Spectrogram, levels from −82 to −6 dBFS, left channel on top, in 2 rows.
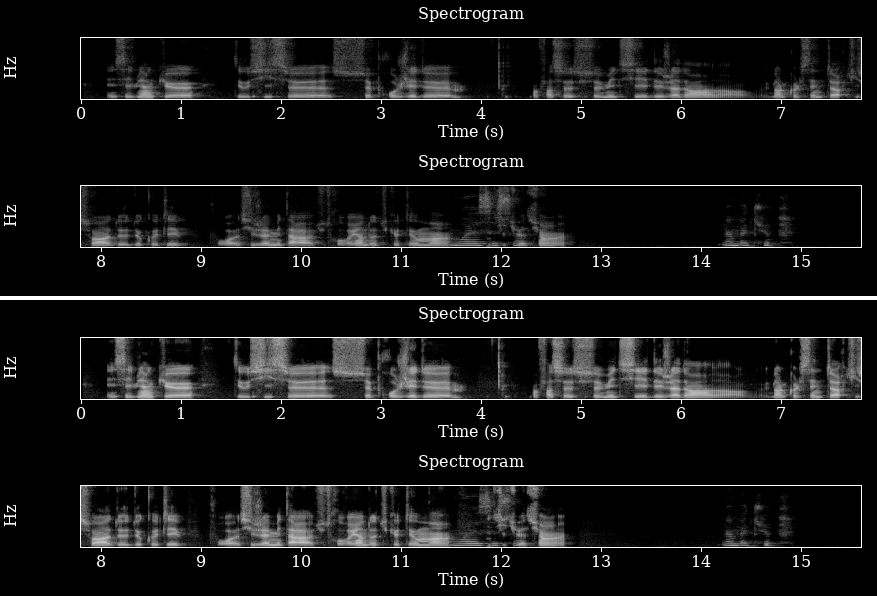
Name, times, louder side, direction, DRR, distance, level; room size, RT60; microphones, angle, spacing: voice 1, 0.3-1.2 1.5-3.8 4.2-8.8 9.2-11.5 11.9-12.6, right 7 dB, 65° right, 0.5 m, -29 dB
voice 2, 11.5-12.3 14.2-15.1, right 1 dB, 5° left, 1.2 m, -39 dB
16.5 x 8.4 x 2.8 m
head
